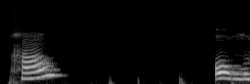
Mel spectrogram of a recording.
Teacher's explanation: yanaşı gələn saitlərdən biri düşür, amma burada uzanma olmur. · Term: səs düşmə hadisəsi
